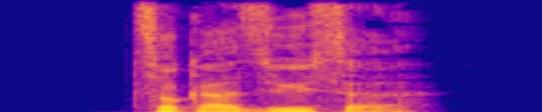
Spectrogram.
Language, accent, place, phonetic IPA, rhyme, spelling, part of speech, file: German, Germany, Berlin, [t͡sʊkɐˈzyːsə], -yːsə, zuckersüße, adjective, De-zuckersüße.ogg
- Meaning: inflection of zuckersüß: 1. strong/mixed nominative/accusative feminine singular 2. strong nominative/accusative plural 3. weak nominative all-gender singular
